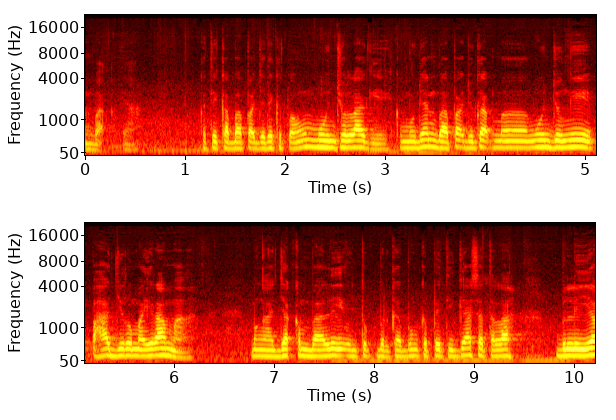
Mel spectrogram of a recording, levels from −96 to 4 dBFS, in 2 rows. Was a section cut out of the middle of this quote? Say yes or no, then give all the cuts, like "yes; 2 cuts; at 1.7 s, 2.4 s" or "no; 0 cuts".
yes; 1 cut; at 4.1 s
